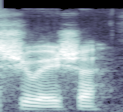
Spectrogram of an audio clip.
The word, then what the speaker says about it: Shueisha: better than i do sorry there's an s in there okay there we go it's shueisha perfect uh the the thing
